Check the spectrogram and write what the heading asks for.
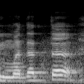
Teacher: जैसे कोई उदाहरण देखते हैं मदद द जो है वो है घोषीकरण शब्द उसको हम मददत्त करके ध्वनि परिवर्तन मदद के रूप में भी यूज़ करते हैं उसे हम कहते हैं मदत्त तो द का त में परिवर्तन यानी घोष शब्द का अघोष में परिवर्तन इसे हम अघोषीकरण के नाम से भी जानते हैं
